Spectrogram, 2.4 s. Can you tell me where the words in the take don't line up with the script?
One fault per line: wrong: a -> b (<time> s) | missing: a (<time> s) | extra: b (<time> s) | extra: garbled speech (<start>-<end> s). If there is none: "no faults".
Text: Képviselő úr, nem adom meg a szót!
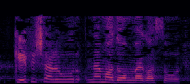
no faults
